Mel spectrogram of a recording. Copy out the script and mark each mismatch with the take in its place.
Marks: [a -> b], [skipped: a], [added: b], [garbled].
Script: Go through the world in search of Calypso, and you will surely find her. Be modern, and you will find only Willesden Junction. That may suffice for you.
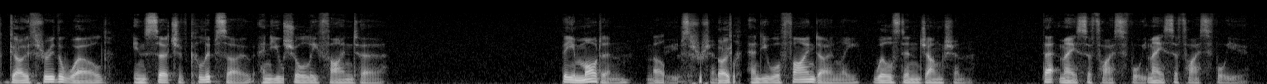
Go through the world in search of Calypso, and you [skipped: will] surely find her. Be modern, [garbled] and you will find only Willesden Junction. That may suffice for [added: may suffice for] you.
